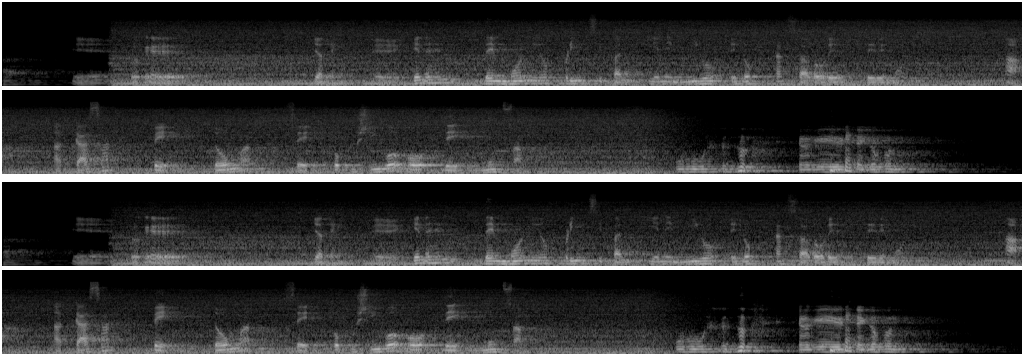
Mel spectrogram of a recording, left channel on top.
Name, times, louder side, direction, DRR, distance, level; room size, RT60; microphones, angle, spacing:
voice 1, 0.7-1.9 3.1-8.4 8.6-9.1 10.0-10.2 10.7-11.3 11.6-11.9 12.3-12.7 13.1-15.5 18.6-18.7, equal, 5° right, 6 dB, 0.5 m, -30 dB
sound 1, 1.1-17.4, left 1 dB, 30° left, 1.2 m, -37 dB
voice 2, 16.9-17.9 18.2-19.2, right 2 dB, 70° right, 7 dB, 0.8 m, -31 dB
10.5 x 8.9 x 5.6 m, 2.1 s
head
